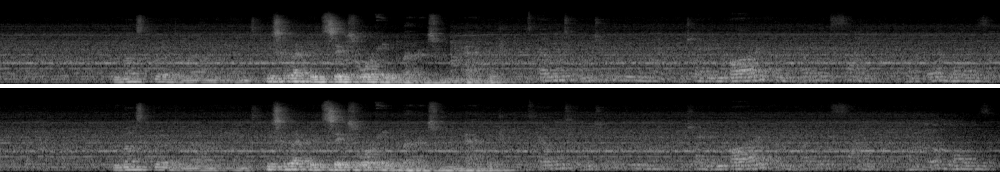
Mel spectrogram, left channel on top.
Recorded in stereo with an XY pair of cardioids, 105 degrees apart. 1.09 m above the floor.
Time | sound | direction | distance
1.1 | a man speaking | 30° right | 0.5 m
2.7 | a man speaking | 5° right | 0.8 m
5.2 | a woman speaking | 60° left | 1.0 m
